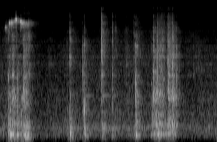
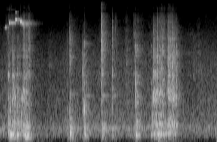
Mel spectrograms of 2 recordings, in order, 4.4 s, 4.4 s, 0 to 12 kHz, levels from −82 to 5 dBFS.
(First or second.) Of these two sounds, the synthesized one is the first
